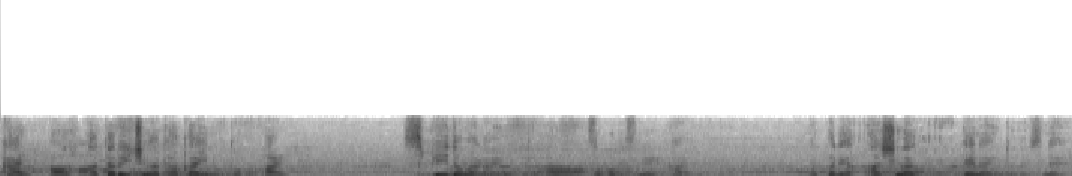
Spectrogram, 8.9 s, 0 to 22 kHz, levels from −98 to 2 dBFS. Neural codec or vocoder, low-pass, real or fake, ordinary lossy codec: none; 7.2 kHz; real; none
